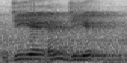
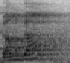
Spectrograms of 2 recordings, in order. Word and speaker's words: ganga: When I write a spelling g a n g a how do you pronounce it? In Hindi or Sanskritam when you write it ga the anuswara and then ga would you pronounce it as gamga?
